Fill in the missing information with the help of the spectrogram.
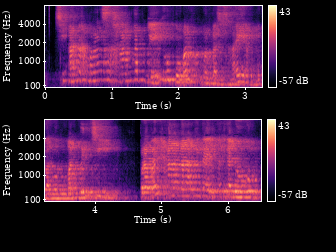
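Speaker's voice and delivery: ordinary talk, nothing marked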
